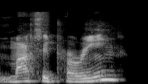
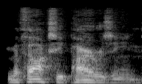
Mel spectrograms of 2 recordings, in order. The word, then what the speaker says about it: methoxypyrazine: I'm going to butcher it, but moxipyrene? – Methoxypyrazine.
